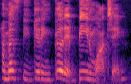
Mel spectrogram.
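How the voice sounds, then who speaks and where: A woman voicing an earnest, eager little toy bear from a storybook, easily startled, with wide-eyed, drawn-out exclamations. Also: fairly high pitch, steady tone, warm tone. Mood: pleased.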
